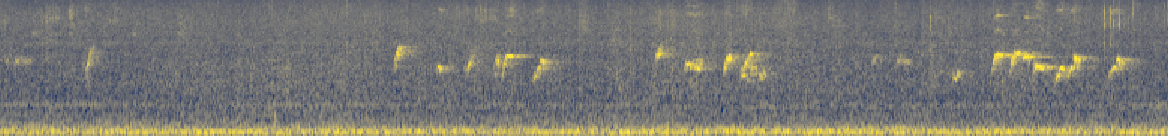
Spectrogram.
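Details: Red-whiskered bulbul, white-cheeked, a wild bird drawn to a decoy in a fight trap: scattered quick chirpy slurs building into a busier run of warbled notes near the end, over low steady noise.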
